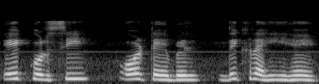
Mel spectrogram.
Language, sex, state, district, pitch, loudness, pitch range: Hindi, male, Madhya Pradesh, Bhopal, 230 Hz, -15 LUFS, 210-255 Hz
